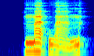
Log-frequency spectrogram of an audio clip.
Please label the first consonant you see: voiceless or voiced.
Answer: voiced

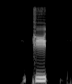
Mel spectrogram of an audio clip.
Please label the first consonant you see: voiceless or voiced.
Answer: voiceless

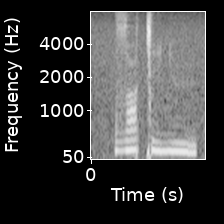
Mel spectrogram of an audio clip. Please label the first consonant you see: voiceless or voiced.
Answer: voiced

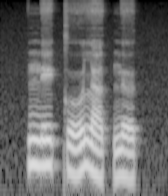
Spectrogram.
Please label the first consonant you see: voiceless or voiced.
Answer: voiced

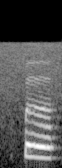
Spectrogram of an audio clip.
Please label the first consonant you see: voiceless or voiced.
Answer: voiceless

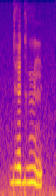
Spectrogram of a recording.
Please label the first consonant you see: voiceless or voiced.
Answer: voiced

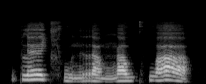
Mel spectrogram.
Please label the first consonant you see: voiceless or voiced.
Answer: voiceless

